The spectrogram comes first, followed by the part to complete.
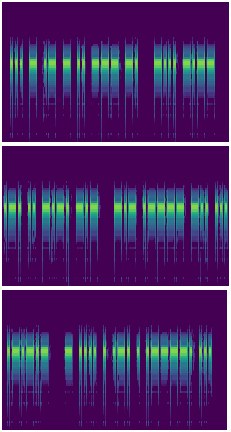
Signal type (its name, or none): Morse code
